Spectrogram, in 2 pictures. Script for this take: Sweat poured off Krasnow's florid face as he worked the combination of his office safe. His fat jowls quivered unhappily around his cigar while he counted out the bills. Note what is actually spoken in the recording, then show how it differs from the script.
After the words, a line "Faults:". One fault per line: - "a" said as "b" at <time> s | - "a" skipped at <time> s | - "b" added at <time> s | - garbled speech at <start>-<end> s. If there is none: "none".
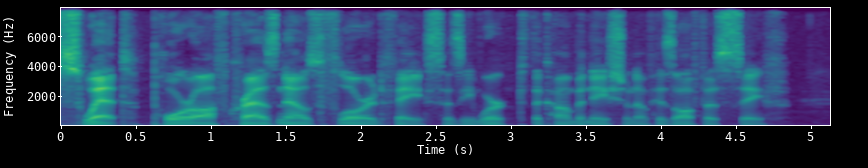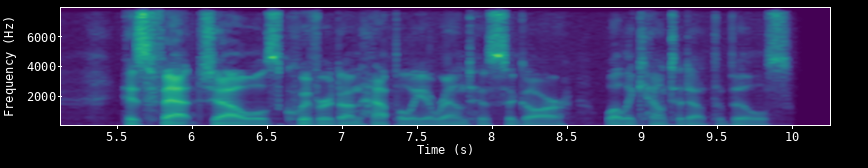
Sweat pour off Krasnow's florid face as he worked the combination of his office safe. His fat jowls quivered unhappily around his cigar while he counted out the bills.
Faults:
- "poured" said as "pour" at 0.7 s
